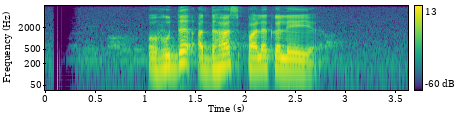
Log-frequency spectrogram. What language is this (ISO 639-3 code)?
sin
